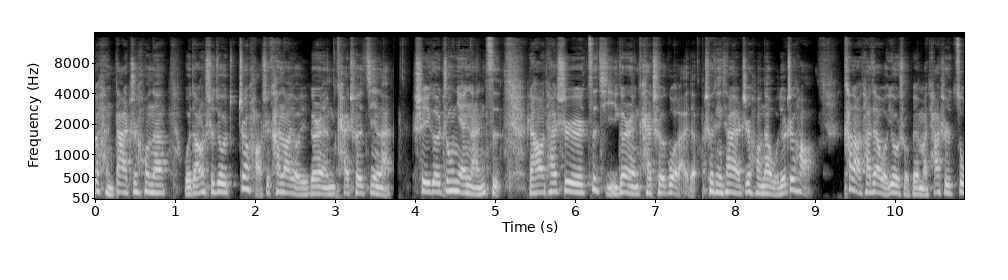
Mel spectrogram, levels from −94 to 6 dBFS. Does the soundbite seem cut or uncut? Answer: uncut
